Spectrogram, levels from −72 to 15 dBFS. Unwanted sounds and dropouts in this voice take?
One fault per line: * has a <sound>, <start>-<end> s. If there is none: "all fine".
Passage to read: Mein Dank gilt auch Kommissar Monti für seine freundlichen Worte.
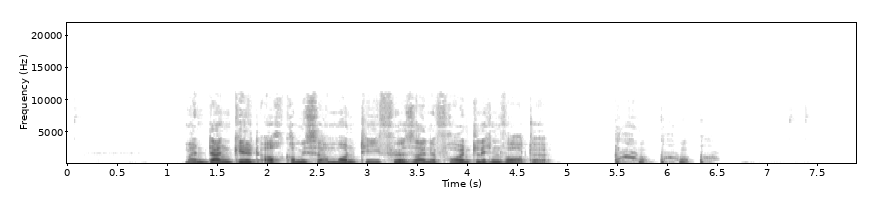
* has a cough, 5.5-6.5 s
